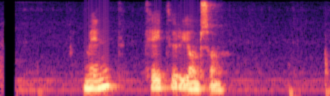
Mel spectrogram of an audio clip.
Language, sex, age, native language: Icelandic, female, 40-49, Icelandic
